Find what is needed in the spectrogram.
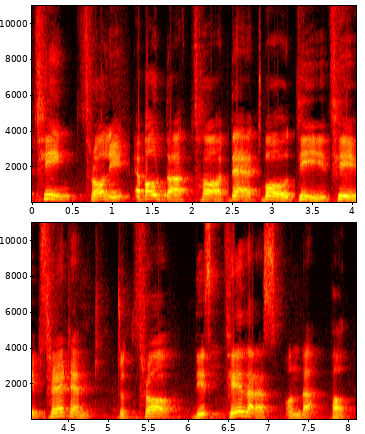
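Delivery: very slow, word-by-word "think thoroughly about the thought"; slow teacher's model of the TH sounds; TH demonstration. Shown as a demonstration. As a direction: separate every word, marking each TH in "threatened to throw". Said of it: "এভাবে বলতে হবে এটাকে".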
